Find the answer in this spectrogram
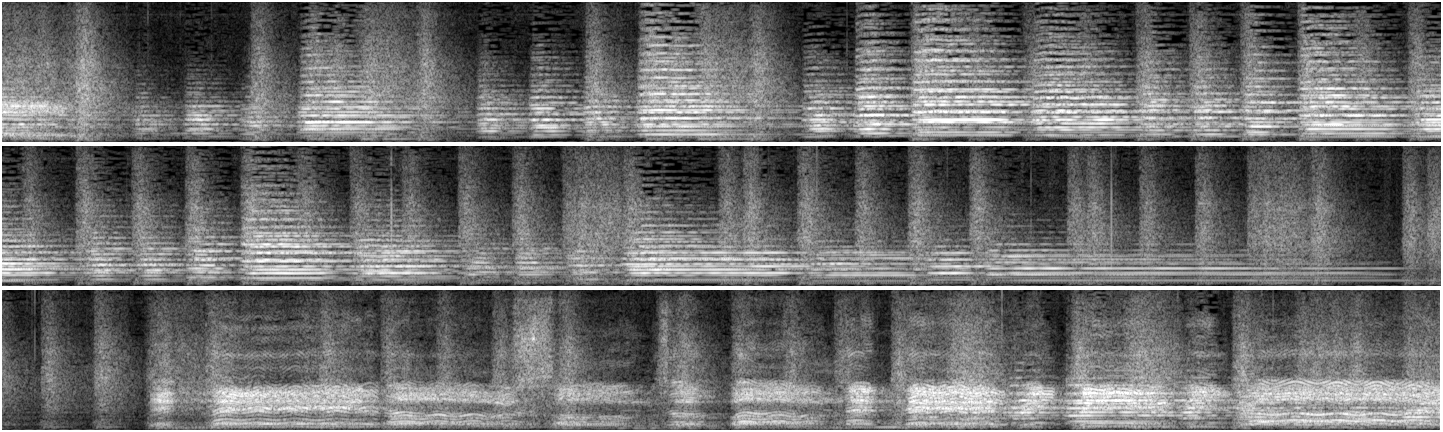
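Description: A trumpet trio plays an instrumental interlude of a hymn tune in close harmony over steady drum strokes. About fifteen seconds in, the trumpets give way to men's voices singing with vibrato.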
